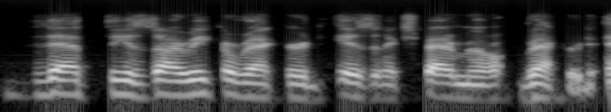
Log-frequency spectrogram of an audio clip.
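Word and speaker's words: Zaireeka: You're coming off of Zyreka.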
